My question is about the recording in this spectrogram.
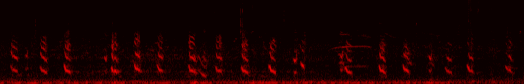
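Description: Grey francolin (grey partridge) calling: a rapid run of short, falling chattering notes, about three a second, with a brief level whistle about four seconds in. A low rumble lies underneath and fades out near the end.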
